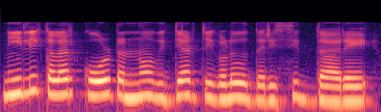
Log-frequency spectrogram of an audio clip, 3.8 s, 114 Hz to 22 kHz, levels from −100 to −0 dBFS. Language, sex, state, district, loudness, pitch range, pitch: Kannada, female, Karnataka, Bangalore, -14 LUFS, 200-250 Hz, 230 Hz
